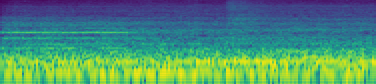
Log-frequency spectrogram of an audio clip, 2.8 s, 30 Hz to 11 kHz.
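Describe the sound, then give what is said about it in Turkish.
Dense, steady traffic on the D100 highway's Bolu Mountain crossing in Turkey, with Ankara-bound vehicles diverted from the TEM motorway due to tunnel maintenance: a continuous low engine rumble from many vehicles, loud, with a brief whining tone early on and no voices. “Tem Otoyolu'nun Ankara yönüne seyreden tüm araçlar Kaynaşlı gişelerinden D100 Karayolu Bolu Dağı geçişine yönlendirildi ve bu yüzden trafik yoğunluğu yaşandı.”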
